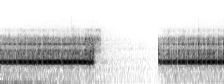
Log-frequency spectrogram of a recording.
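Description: A steady telephone line tone sounds loud, holding for about two seconds, falling silent for a second, then starting again, with no voices, as Dinesh places a phone call to Catherine Engelbrecht.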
